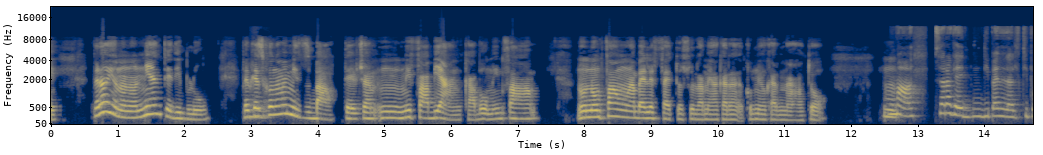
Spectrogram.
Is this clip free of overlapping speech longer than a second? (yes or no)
yes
